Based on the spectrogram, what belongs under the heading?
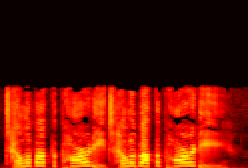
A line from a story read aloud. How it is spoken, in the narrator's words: two sleepy but eager voices cried out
